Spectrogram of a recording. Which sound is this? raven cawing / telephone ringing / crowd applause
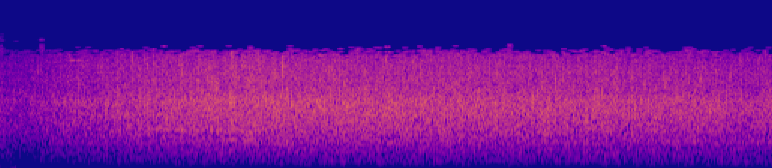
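crowd applause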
